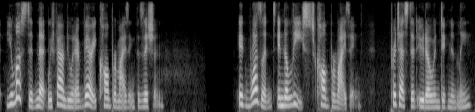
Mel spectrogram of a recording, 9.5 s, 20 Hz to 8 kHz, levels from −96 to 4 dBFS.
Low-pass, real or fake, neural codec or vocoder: 7.2 kHz; fake; codec, 16 kHz, 0.5 kbps, FunCodec, trained on LibriTTS, 25 frames a second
